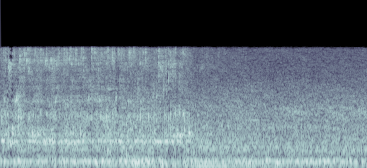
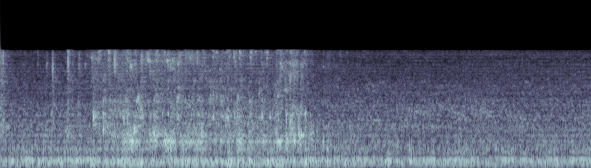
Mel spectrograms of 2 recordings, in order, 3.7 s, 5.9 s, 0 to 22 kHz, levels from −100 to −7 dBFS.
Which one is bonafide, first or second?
first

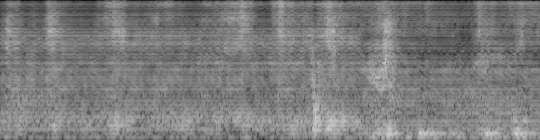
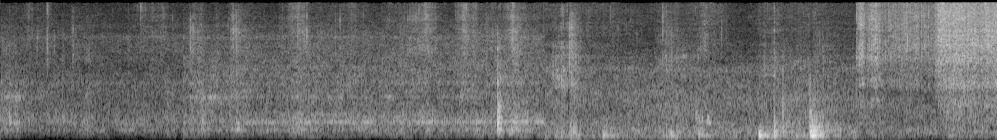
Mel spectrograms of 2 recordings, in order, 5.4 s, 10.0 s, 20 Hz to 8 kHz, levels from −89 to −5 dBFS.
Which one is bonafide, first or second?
second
